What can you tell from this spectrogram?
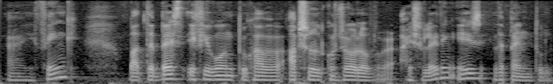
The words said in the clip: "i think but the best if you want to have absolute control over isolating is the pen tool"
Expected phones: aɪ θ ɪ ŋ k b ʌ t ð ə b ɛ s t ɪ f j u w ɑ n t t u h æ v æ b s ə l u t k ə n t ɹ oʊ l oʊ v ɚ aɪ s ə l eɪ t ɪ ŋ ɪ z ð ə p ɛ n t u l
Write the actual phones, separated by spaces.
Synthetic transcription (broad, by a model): aɪ θ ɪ ŋ k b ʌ t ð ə b ɛ s t ɪ f j u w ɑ n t t u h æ v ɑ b s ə l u t k ə n t ɹ oʊ l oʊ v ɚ aɪ s ə l eɪ t ɪ ŋ ɪ z ð ə p ɛ n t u l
